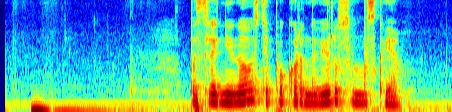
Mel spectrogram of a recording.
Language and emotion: Russian, neutral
